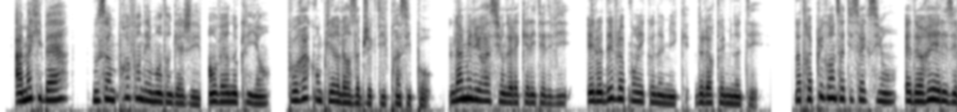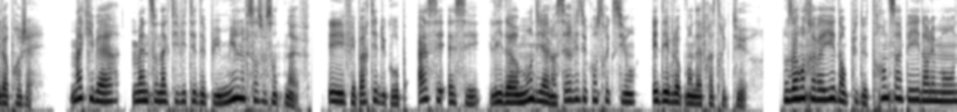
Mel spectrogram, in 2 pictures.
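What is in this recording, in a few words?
French, France, female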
